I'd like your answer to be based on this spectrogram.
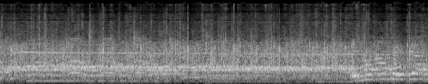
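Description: A church congregation applauds and cheers together, a dense steady wash of clapping with raised voices and sustained sung or shouted tones running through it, loud and close throughout.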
